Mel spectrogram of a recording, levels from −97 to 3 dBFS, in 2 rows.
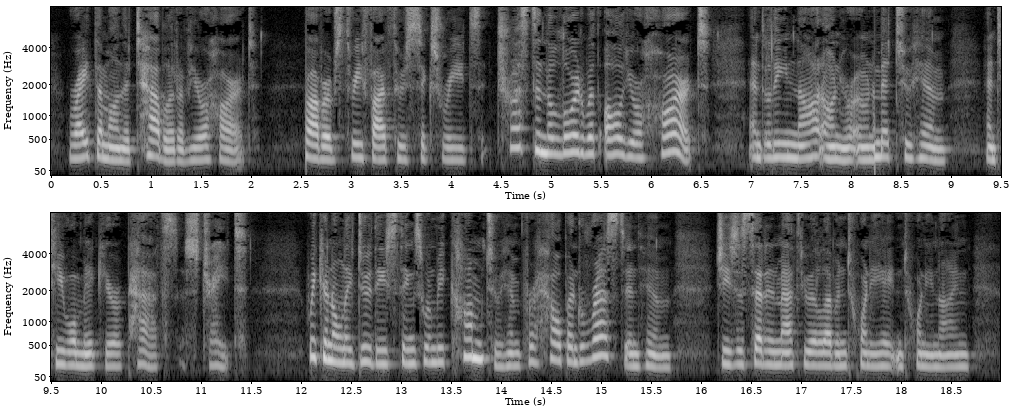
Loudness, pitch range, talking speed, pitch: -25 LUFS, 180-235 Hz, 205 wpm, 205 Hz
